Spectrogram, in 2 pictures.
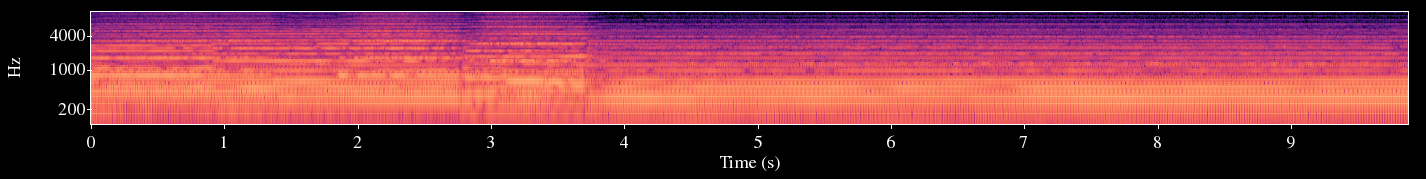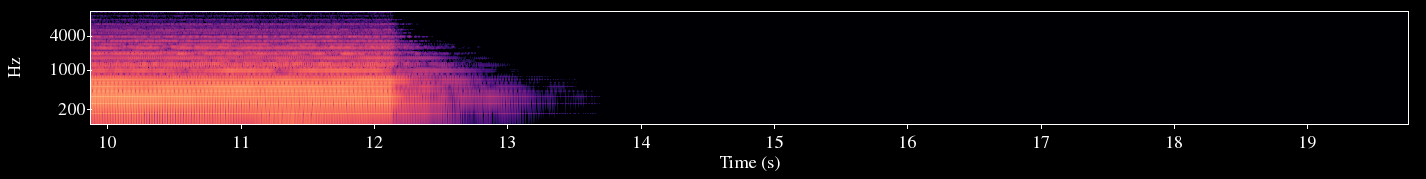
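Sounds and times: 
chamber orchestra playing an intermezzo: 0:00.0 - 0:12.4.

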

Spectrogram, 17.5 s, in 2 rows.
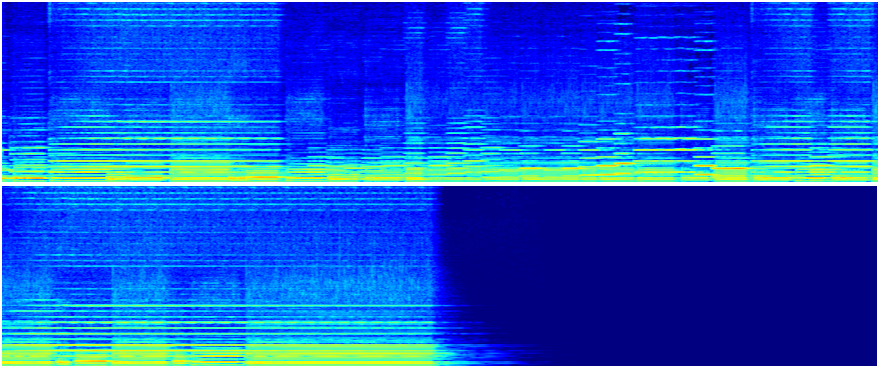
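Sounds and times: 
bassoon in a duo: 0:00.0 - 0:13.9
oboe in a duo: 0:00.0 - 0:13.9.

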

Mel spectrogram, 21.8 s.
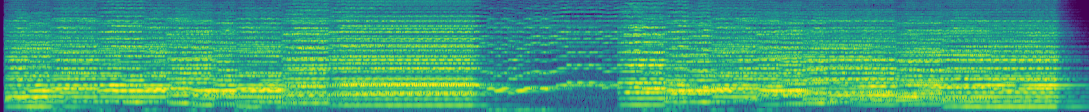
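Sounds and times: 
string quartet: 0:00.1 - 0:21.7.

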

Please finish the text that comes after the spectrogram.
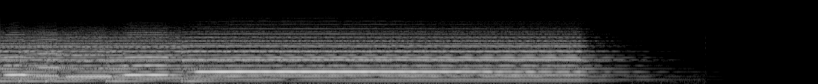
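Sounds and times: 
small orchestra playing a march: 0:00.0 - 0:06.3.

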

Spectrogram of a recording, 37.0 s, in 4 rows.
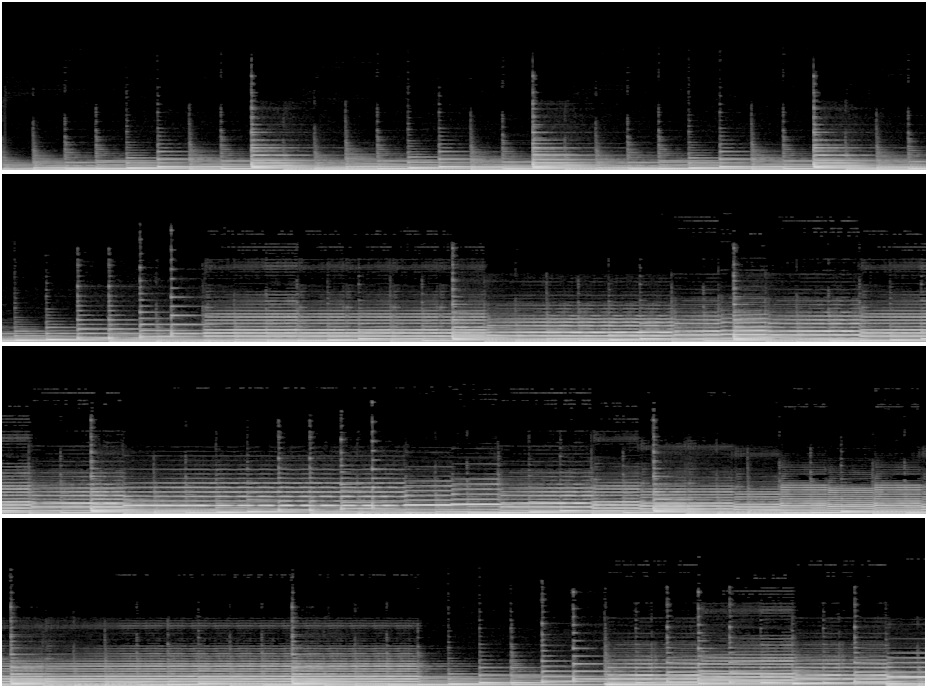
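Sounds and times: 
harp: 0:00.0 - 0:36.9
oboe: 0:10.3 - 0:32.3, 0:33.4 - 0:36.9.

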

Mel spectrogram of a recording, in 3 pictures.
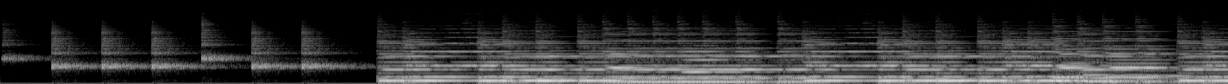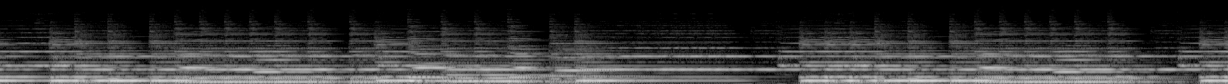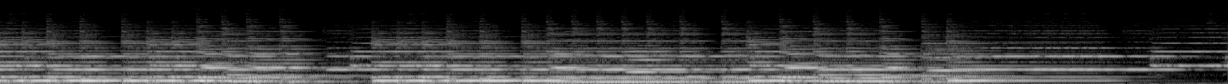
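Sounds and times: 
play-along backing track without guitar: 0:03.8 - 0:36.4.

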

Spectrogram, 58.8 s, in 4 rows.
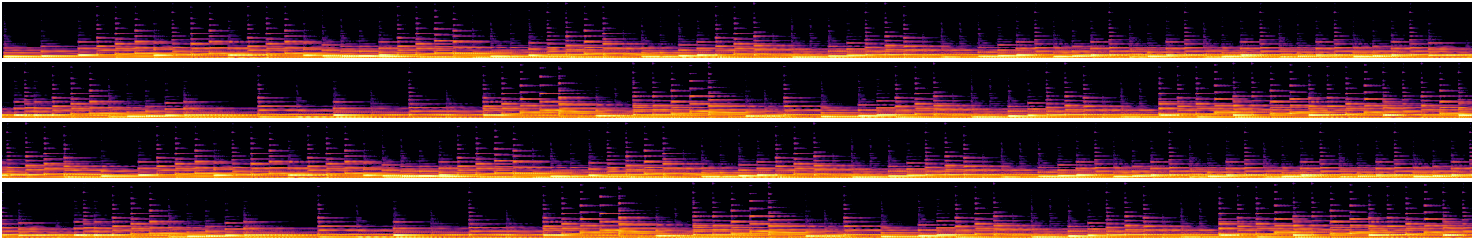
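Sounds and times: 
harp: 0:00.0 - 0:58.8.

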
